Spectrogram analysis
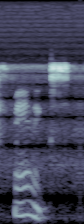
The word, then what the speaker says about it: fênix: Por isso nós temos fênix para indicar que a sílaba tônica é a penúltima e não a última.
